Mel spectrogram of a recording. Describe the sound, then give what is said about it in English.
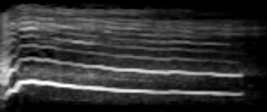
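A person imitates a dog's howl: one long, loud, sustained wavering note that rises sharply at the start, then slowly falls in pitch before cutting off abruptly. “The two spies did not want to be discovered, so they pretended like they were dogs.”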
